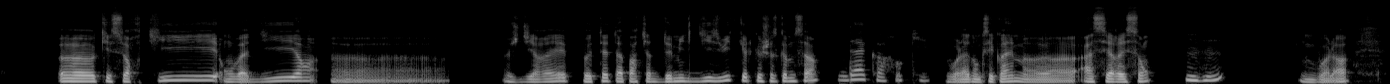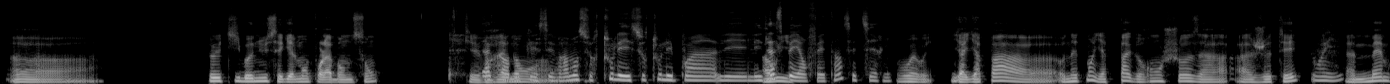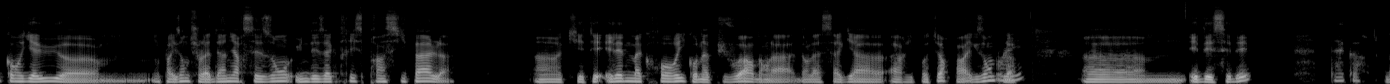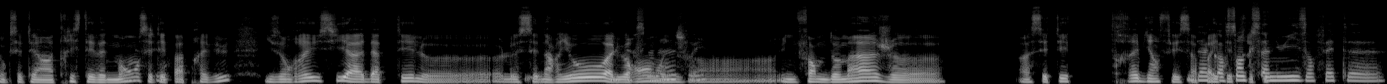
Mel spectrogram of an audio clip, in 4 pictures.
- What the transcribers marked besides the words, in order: drawn out: "heu"; drawn out: "hem"; drawn out: "hem"; other noise; drawn out: "fin"
- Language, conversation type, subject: French, podcast, Quelle série recommanderais-tu à tout le monde en ce moment ?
